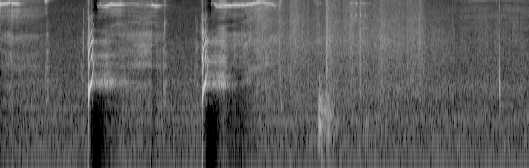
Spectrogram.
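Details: Callie the poodle lets out two abrupt barks about two seconds apart, then quieter whimpering sounds fade out, against a thin high-pitched hum.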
